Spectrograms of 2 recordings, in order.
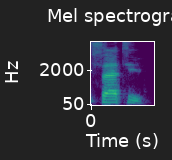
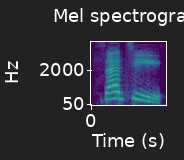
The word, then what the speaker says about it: Sati: are you I'm good how do you say your name you said it right Sati Sati okay awesome where are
